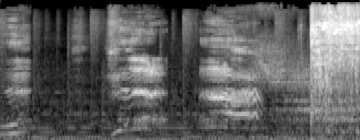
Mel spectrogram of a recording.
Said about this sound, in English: the thing stops as Kyle's mirror smashes into its back, then his chair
